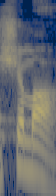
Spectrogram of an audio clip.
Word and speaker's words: Shema: And it's this thing called Shema. Say Shema. Shema. One more time. Say Shema. Shema. Say it like you speak Hebrew, okay? Like you're fluent. Shema.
